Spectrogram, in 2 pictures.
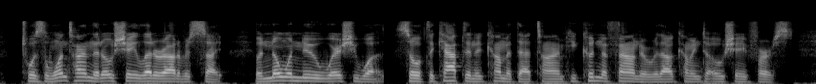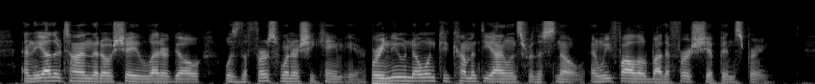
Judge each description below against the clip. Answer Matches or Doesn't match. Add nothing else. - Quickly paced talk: Matches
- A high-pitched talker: Doesn't match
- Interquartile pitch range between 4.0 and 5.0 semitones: Doesn't match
